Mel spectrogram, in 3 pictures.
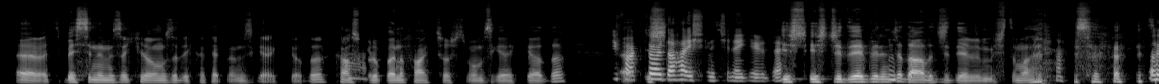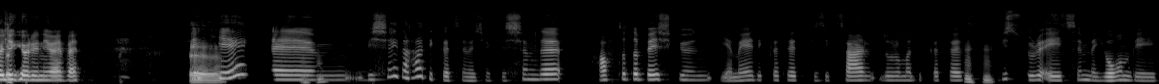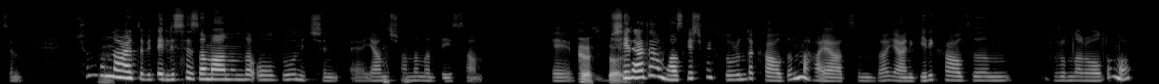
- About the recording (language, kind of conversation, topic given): Turkish, podcast, Hayatında seni en çok gururlandıran başarın nedir?
- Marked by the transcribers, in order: chuckle; other background noise; chuckle; laughing while speaking: "Maalesef. Evet"; chuckle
